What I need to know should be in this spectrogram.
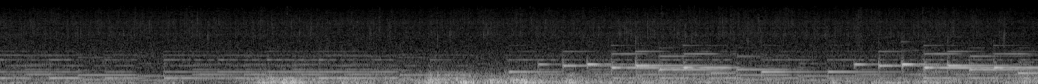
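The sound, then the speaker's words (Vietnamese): Heavy rain pours in a dense, steady hiss that grows louder after the opening seconds, with soft sustained musical tones running underneath. “Trời hôm ấy mưa càng thêm nặng hạt.”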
